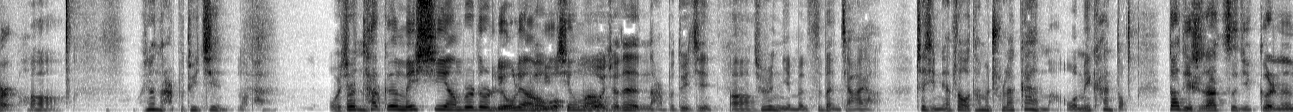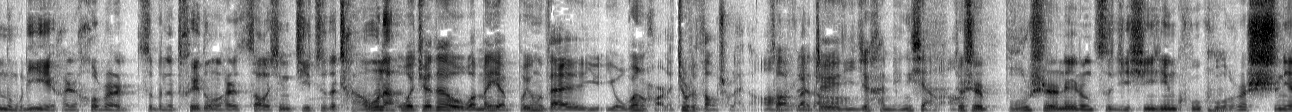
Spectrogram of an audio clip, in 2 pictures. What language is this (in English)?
Chinese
